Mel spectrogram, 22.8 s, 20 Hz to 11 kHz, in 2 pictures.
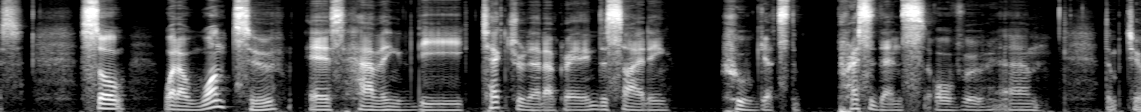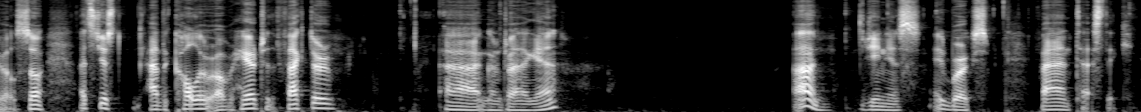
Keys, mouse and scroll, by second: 16.5-17.3 drag, 21.1-22.8 drag.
